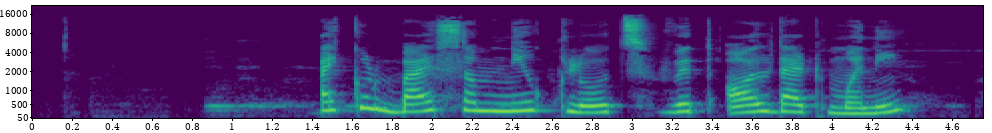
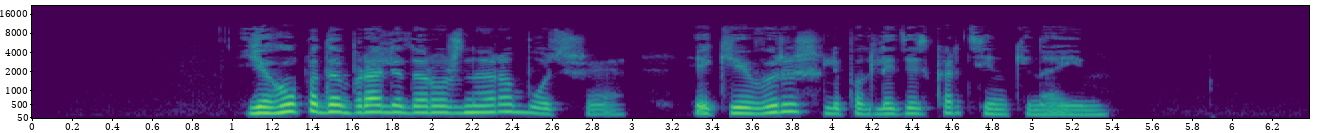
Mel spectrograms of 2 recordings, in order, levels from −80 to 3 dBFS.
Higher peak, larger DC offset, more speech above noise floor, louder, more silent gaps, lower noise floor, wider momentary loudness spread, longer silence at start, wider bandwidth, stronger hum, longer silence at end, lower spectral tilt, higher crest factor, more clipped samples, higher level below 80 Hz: first, 0 dBFS vs -4 dBFS; neither; second, 46 dB vs 50 dB; first, -18 LUFS vs -21 LUFS; neither; second, -64 dBFS vs -70 dBFS; second, 6 LU vs 17 LU; second, 0.85 s vs 1.05 s; first, 16 kHz vs 11 kHz; neither; second, 0.4 s vs 1 s; second, -3.5 dB/octave vs -5.5 dB/octave; about the same, 18 dB vs 20 dB; neither; first, -64 dBFS vs -72 dBFS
